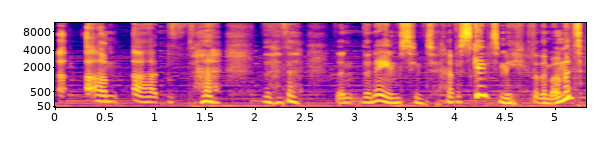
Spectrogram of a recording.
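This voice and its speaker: Shy young male wizard acted by a man, high voice, nerdy, stammering, eagerly polite, fantasy roleplay, music behind. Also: moderate pace, lightly acted. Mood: flustered, apologetic. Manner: apologetic, bashful, awkward. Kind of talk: fantasy audio roleplay acting.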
